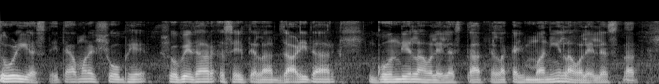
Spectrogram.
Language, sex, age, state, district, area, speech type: Marathi, male, 60+, Maharashtra, Yavatmal, urban, spontaneous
